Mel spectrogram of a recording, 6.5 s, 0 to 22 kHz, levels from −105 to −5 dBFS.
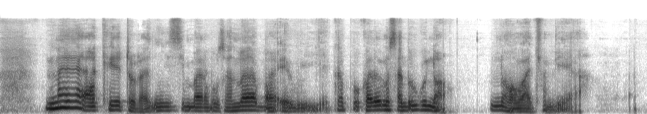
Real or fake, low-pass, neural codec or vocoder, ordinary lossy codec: fake; none; codec, 24 kHz, 1.5 kbps, HILCodec; none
